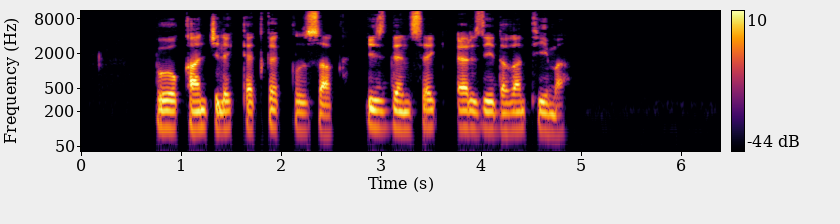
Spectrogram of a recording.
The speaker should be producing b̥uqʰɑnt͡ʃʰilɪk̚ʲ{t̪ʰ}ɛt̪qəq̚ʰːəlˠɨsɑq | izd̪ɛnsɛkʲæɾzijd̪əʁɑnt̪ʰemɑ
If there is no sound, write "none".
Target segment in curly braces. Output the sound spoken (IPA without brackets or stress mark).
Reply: t̪ʰ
